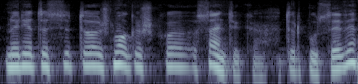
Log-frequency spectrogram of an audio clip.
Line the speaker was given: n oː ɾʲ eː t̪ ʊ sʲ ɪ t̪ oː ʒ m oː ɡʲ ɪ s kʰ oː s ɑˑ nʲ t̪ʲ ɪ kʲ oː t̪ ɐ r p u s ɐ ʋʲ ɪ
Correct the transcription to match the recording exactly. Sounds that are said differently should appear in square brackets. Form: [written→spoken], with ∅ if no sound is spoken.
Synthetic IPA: n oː ɾʲ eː t̪ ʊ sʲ ɪ t̪ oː ʒ m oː ɡʲ ɪ [s→ʃ] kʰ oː s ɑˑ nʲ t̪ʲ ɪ kʲ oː t̪ ɐ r p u s ɐ ʋʲ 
